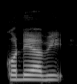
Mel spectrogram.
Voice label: "kone abi", Apatani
